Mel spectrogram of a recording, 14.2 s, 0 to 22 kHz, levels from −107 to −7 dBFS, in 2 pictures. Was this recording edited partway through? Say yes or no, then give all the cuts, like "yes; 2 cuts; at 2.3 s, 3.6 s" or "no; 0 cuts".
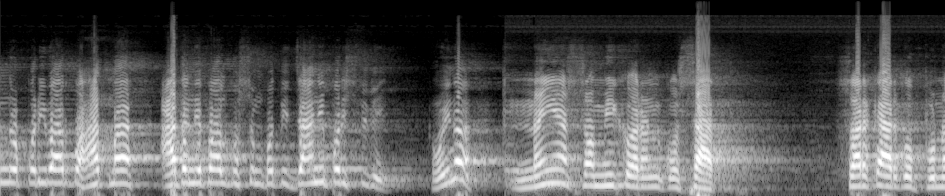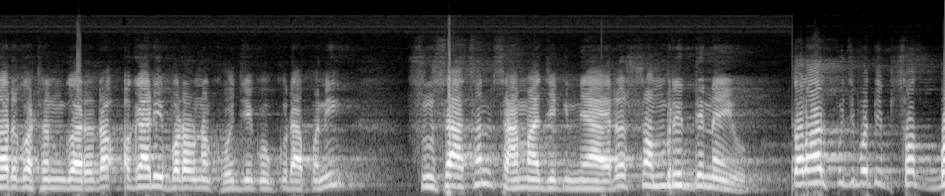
yes; 2 cuts; at 3.7 s, 13.0 s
